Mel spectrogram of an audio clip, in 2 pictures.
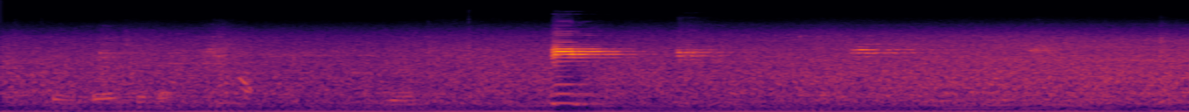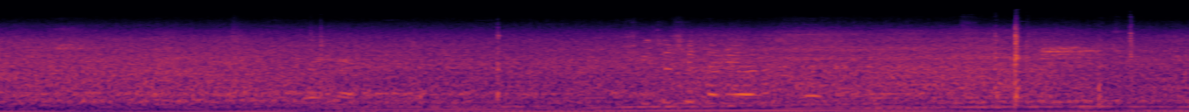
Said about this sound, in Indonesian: By the way, kita ini lagi di jalan tol. Jadi sesi interviewnya, sesi ngobrolnya ini di dalam mobil.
